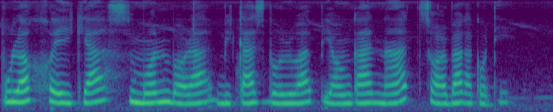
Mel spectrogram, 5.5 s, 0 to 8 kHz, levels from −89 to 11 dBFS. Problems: none marked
